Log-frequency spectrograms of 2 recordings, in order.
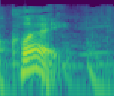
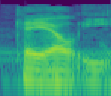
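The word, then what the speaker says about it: Klee: engineering student like me you may be pronouncing his name CLE kle just as it's spelled however I have it on very good authority that Clay is a proper pronunciation in any event uh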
